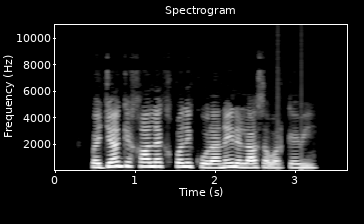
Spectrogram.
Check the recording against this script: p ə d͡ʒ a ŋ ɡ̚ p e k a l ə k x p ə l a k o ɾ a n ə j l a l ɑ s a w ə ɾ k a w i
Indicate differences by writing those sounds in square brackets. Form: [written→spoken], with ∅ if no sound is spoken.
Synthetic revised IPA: p ə d͡ʒ a ŋ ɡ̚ [p→k] e [k→x] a l ə k x p ə l [a→e] k o ɾ a n ə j l a l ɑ s a w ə ɾ k a w i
